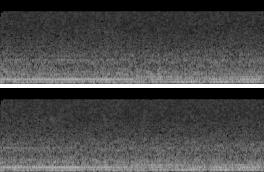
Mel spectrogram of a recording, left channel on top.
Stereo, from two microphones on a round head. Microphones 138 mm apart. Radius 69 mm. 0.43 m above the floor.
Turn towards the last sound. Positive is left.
No sound to turn to.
